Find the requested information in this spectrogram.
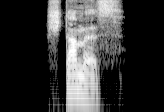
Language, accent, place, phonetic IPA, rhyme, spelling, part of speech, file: German, Germany, Berlin, [ˈʃtaməs], -aməs, Stammes, noun, De-Stammes.ogg
- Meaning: genitive singular of Stamm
